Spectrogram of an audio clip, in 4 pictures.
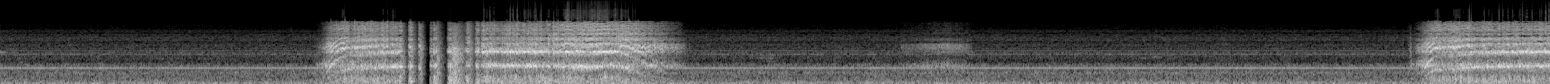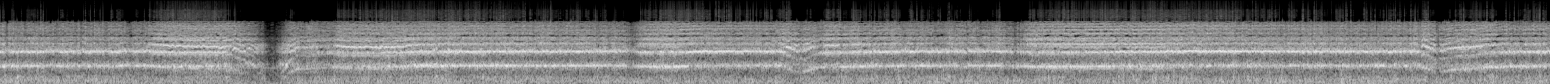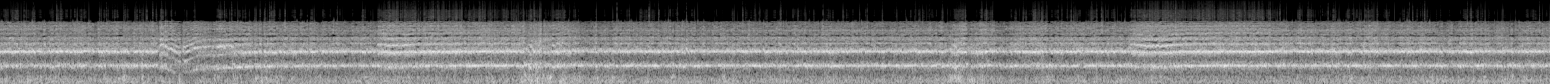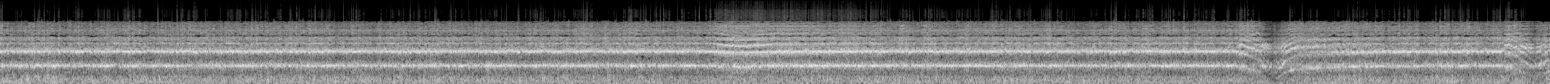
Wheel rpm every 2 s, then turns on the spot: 0, 160, 140, 0, 0, 0, 110, 220, 160, 220, 220, 220, 220, 230, 220, 190, 220, 230, 230, 230, 230, 230, 230, 230, 230, 230, 230, 230, 190, 200, 190.
none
